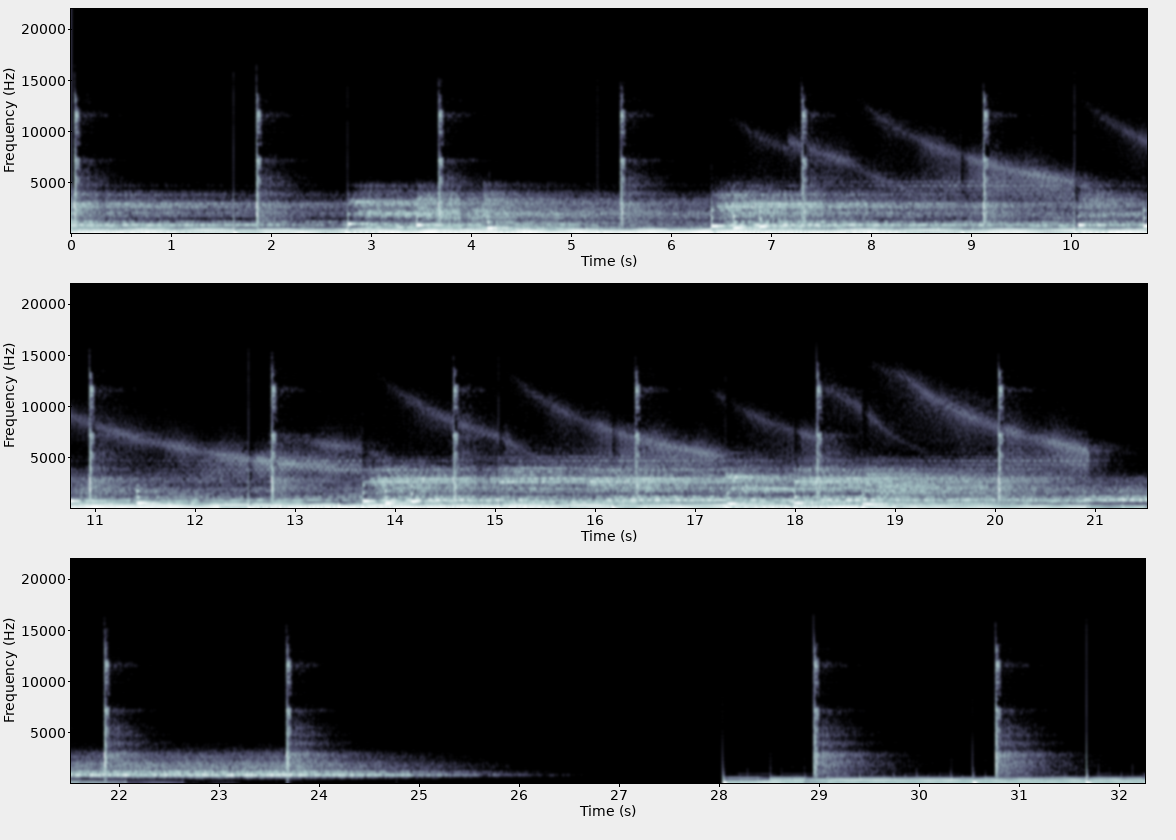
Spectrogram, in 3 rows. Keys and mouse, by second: 0.8 s, 3.8 z, 5.1 z, 6.8-8.4 middle drag, 8.6-11.2 middle drag, 11.4 middle click, 12.0-13.9 drag, 12.7 x, 15.0 shift+s, 17.0 middle click, 17.4 click, 18.6 click, 19.5 l, 20.1 KP_1, 24.6-30.5 middle drag, 30.8 click, 31.8 KP_7.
